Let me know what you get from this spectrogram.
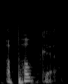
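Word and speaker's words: Apopka: So yeah, actually in Opopka. – I believe the proper pronunciation is Opopka.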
